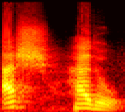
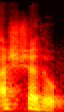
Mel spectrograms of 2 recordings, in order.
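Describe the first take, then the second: First: The h sound after sh is clearly pronounced. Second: The h sound after sh is barely heard. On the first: The speaker calls it right. "শিন আলাদা একটা হরফ, হা আলাদা একটা হরফ" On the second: The speaker calls it wrong. "হাটা যে এখানে আছে বলাই যায় না বা বুঝাই যায় না"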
